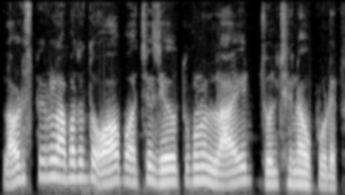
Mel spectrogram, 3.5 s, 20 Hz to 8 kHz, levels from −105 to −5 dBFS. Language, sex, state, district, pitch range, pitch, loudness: Bengali, male, West Bengal, Cooch Behar, 135-175 Hz, 160 Hz, -16 LUFS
